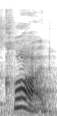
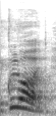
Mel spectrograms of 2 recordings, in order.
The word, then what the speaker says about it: Claude: It wasn't Clyde, it was Claude. But no one could ever pronounce it. And the way Claude said it, he would always say Claude.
